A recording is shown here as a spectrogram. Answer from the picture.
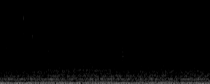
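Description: Faint crinkling and rustling of blue painter's tape as it is pulled off a monitor mount and crumpled by hand, over a low steady hum.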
